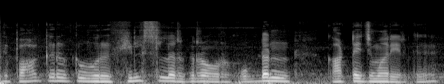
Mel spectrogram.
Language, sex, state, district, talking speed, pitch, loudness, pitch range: Tamil, male, Tamil Nadu, Namakkal, 120 wpm, 135 Hz, -17 LUFS, 125-150 Hz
